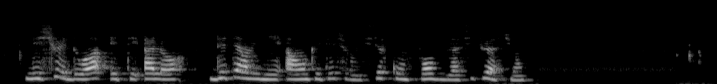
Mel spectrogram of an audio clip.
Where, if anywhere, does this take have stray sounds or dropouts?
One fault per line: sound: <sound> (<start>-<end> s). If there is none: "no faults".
no faults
